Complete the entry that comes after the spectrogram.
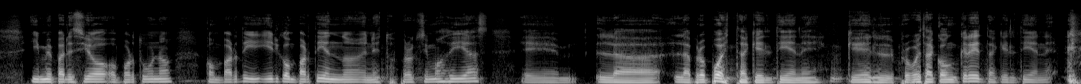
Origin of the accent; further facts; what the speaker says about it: Argentina; muy consecuente con lo que como nosotros como argentinos queremos y buscamos.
